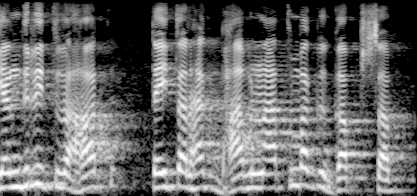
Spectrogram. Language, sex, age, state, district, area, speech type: Maithili, male, 45-60, Bihar, Madhubani, rural, spontaneous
